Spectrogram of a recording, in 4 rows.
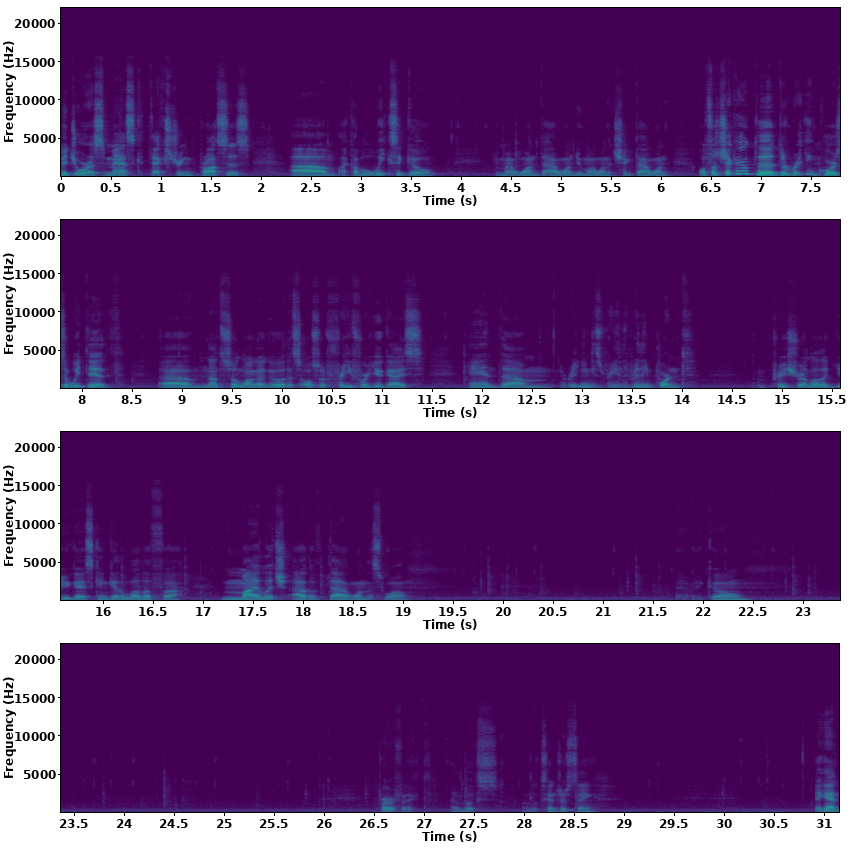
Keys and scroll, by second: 25.9 1, 28.5 4, 29.5 1.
